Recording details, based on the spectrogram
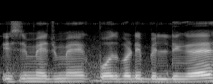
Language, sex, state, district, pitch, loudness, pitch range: Hindi, male, Uttar Pradesh, Shamli, 135 Hz, -17 LUFS, 130-135 Hz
